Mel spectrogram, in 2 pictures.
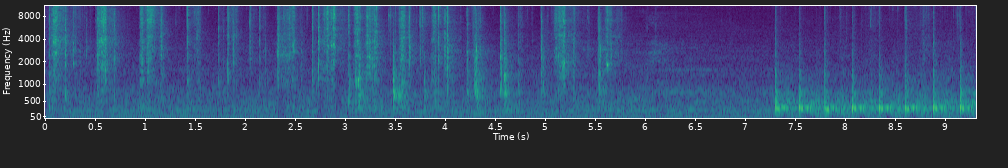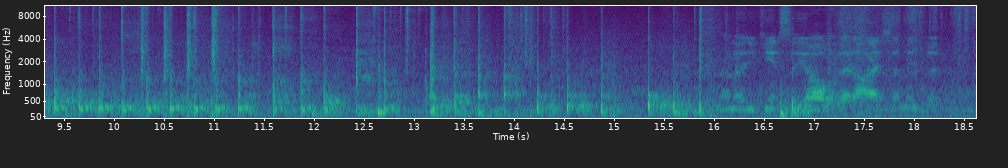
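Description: Ice being scraped and chipped off a freezer compartment floor with a plastic scraper, in rapid strokes, then from about seven seconds in a heavier run of repeated knocks from a dead blow hammer breaking up the ice over the blocked drain.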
